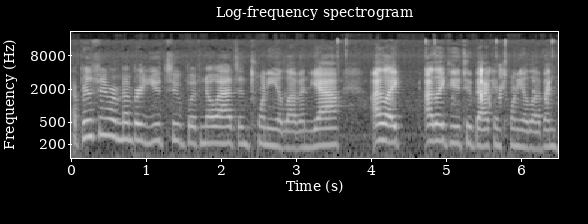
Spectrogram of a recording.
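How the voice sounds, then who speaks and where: Her tone bright and sharp, a woman talks at a fairly quick pace and a fairly high pitch with ordinary pitch variation. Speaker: streamer. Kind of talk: casual chat. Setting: voice chat on a live stream.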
